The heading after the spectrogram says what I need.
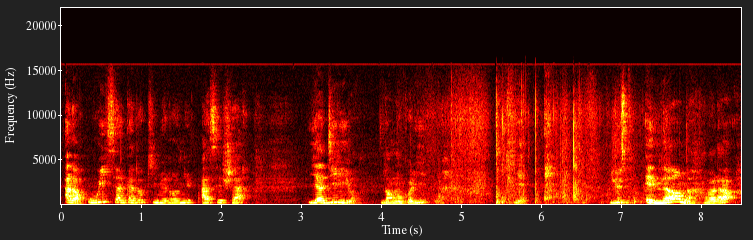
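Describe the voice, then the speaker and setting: A young woman chatting excitedly through an unboxing vlog, with lots of fillers. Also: a little high, a little fast, echoey room, distant mic, noisy background. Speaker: book vlogger.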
